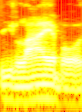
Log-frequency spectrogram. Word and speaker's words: reliable: in the top word so it's not real able its reliable as an extra syllable there and let's look at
